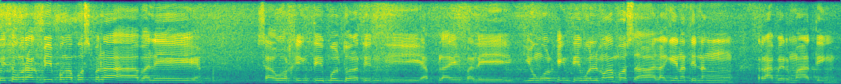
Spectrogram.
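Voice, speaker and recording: A man's voice: a little high, very noisy. A man filming a casual walkthrough of a warehouse he is building, talking the viewer through the work with lots of fillers. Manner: chatty, many fillers, keeps addressing viewers as "boss". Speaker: construction vlogger. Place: indoor warehouse under construction. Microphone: handheld phone camera.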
